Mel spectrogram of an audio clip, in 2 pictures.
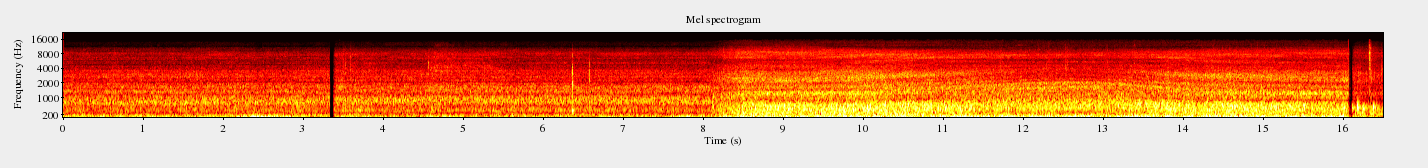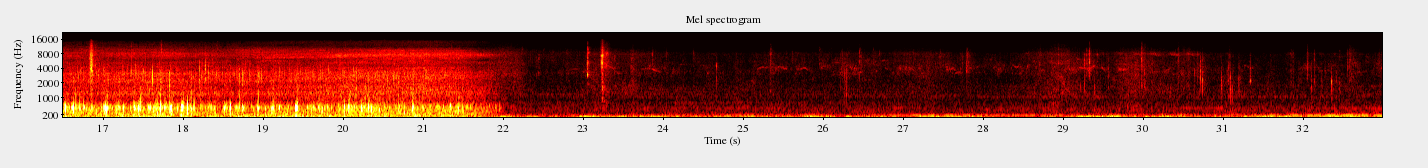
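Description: Jetboil canister gas stove burner running with a steady hiss. It grows louder about eight seconds in and falls away to a faint background about twenty-two seconds in, leaving a few small clicks.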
